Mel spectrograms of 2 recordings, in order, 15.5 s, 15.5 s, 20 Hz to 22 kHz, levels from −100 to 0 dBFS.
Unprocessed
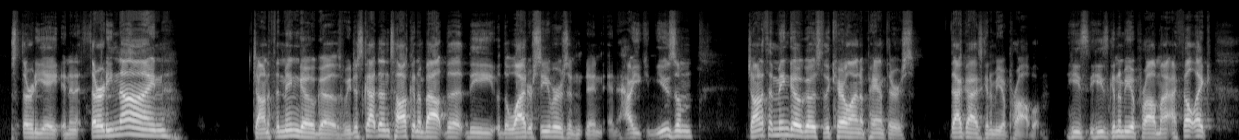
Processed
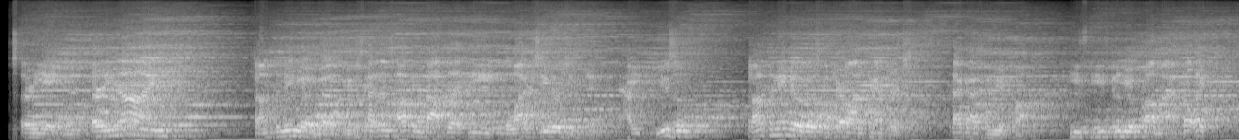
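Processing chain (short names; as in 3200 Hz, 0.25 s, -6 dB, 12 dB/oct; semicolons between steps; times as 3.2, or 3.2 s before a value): stepped spectrum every 50 ms; weighting filter D; sample leveller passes 3; shimmer reverb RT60 1.8 s, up +7 st, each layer -2 dB, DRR 2.5 dB; gain -6 dB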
